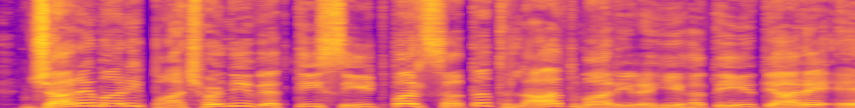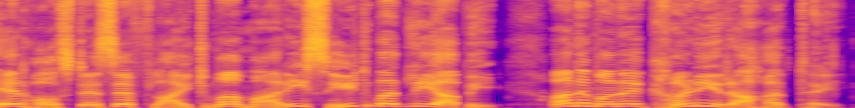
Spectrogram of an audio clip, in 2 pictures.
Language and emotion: Gujarati, happy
